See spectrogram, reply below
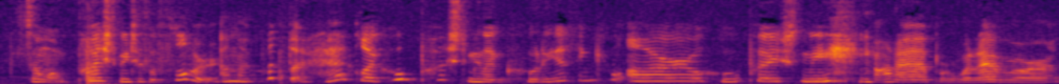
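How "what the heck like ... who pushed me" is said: higher-pitched, half-amused indignation; indignant outburst. Retold or imitated. Just shoved to the floor, demanding who did it, indignant. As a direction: act out outraged disbelief, pitched up. Acts out reacting to a push.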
